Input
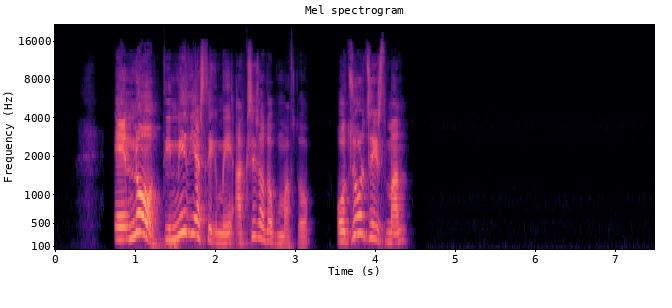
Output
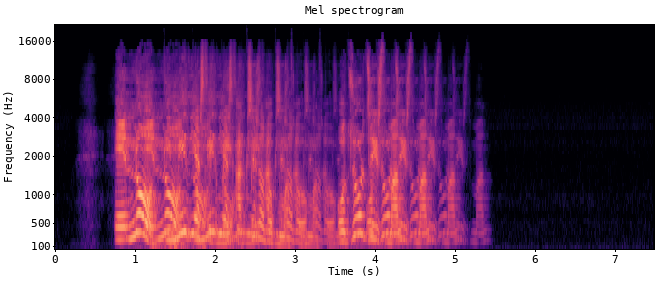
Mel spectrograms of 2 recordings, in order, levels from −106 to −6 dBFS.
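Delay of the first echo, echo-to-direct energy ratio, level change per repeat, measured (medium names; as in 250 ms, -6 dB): 355 ms, -4.5 dB, -9.0 dB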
